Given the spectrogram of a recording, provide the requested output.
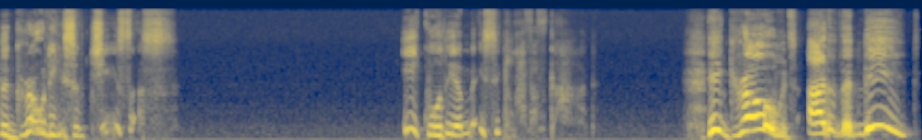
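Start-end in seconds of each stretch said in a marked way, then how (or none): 0.0-6.0 hushed whisper. Real, not acted. Preacher quietly awed before the congregation. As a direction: drop to a near whisper.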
